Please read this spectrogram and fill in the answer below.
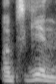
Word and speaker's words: ObGyn: Oh ya, OBGYN, Obsgyn bacanya.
